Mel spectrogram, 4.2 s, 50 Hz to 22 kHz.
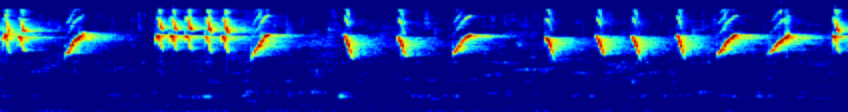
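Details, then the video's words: Lively Crimson sunbird song with many varied phrases, meant as tutor material for other sunbirds, recorded by phone: opens with fast glittering high ticks, then brisk upslurred squeaky notes about four per second, steady low hum behind. "KOLIBRI NINJA GACOR FULL ISIAN SUPER MEWAH, 100% COCOK BUAT MASTERAN KONIN BAHAN"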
